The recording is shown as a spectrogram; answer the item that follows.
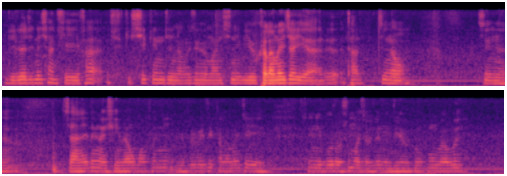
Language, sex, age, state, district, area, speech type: Bodo, male, 30-45, Assam, Kokrajhar, urban, spontaneous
